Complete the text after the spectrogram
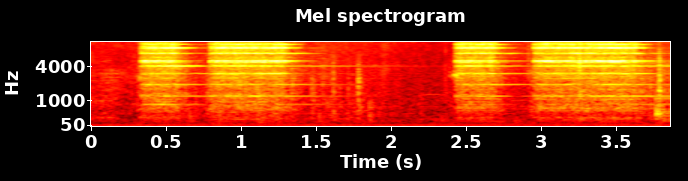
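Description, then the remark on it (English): A telephone bell rings in two double bursts, each pair of shrill, jangling rings separated by a short pause, with no voices. “All right, I'll answer it.”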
